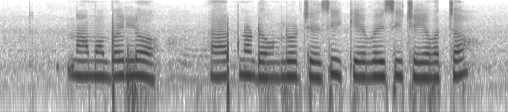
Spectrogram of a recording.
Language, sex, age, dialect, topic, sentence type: Telugu, female, 18-24, Central/Coastal, banking, question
